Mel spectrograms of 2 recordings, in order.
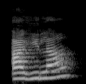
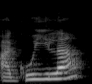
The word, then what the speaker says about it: águila: Águila, eagle. It was not aguila. It was not aguila. It was águila with the accent and the gui.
